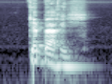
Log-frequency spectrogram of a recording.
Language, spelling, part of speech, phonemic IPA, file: French, gabarit, noun, /ɡa.ba.ʁi/, LL-Q150 (fra)-gabarit.wav
- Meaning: 1. template, pattern, mould 2. gauge, standard, regulation 3. clearance, (rail transport) loading gauge 4. build, size, calibre 5. template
